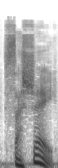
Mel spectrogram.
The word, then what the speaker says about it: sachet: 那么这个词啊它的发音哈，同学们要注意，首先呢我们看一下 ch，它呢是发成 sh 音哈，不是 ch 音哈，同学们注意。另外一个呢，这个 t 是不发音的，t 是不发音的，所以呢我们要注意这个词。另外呢，在美式发音当中，它的重音放到后面，sachet 啊，sachets。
